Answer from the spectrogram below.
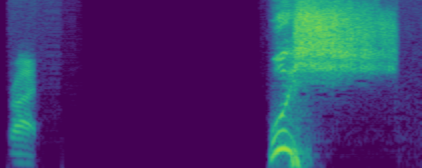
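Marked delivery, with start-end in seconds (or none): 1.7-2.5 breathy whoosh of wings; whooshing sound. Acted. Reading to a child, a loud whoosh. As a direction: blow out a loud rushing whoosh.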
